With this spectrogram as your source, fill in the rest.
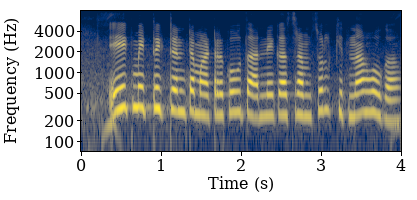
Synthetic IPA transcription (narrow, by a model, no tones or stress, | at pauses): eːkmeːʈɾɪk̚ʈənʈɐmaːʈəɾkoʊt̪aːɾnekasɾəmsʊlkɪt̪naɦoːɡaː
